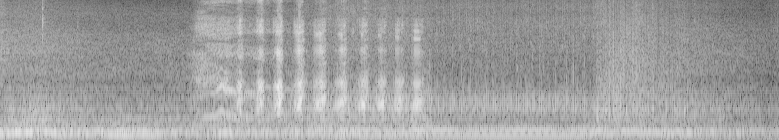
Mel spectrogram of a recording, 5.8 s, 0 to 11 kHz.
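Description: Audi R8 GT's 5.2-litre naturally aspirated V10 firing up loudly and settling into a steady idle, with a rapid run of short pulses in the first half and a brief rev that rises and falls near the end.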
